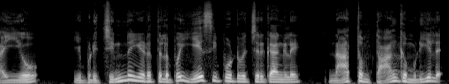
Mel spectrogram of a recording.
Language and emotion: Tamil, disgusted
